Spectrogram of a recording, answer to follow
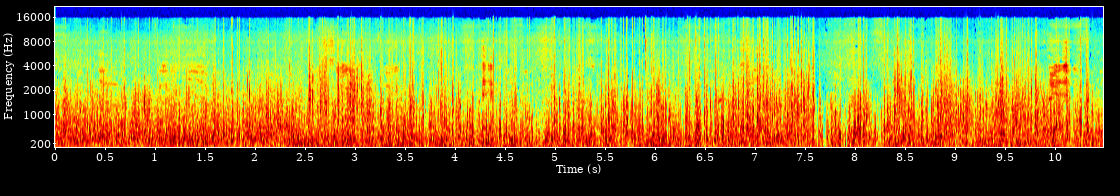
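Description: Wind blowing across the camera microphone: a steady, unbroken rushing noise.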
